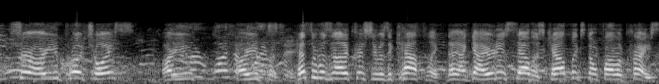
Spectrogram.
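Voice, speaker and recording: A man talks at a very fast pace, his pitch extremely high and his intonation lively. Crowd noise runs in the background. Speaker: street preacher. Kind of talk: street preaching debate. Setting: outdoors with a microphone.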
